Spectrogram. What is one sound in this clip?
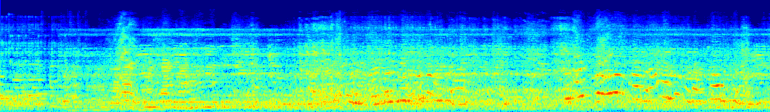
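A bass clarinet plays a wandering, improvised melody up close.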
